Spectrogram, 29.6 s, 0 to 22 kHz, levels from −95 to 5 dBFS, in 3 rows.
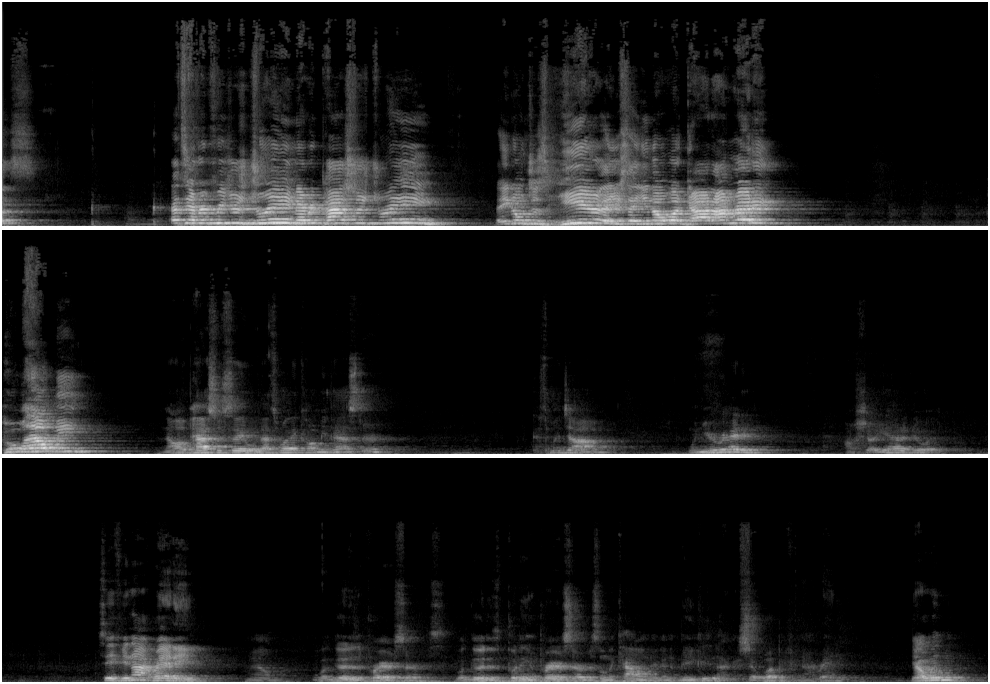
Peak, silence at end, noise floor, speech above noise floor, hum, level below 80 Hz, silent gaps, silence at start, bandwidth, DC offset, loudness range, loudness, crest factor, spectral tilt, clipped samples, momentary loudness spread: -2 dBFS; 0.25 s; -72 dBFS; 49 dB; none; -60 dBFS; none; 0 s; 15.5 kHz; under 0.1%; 21 LU; -20 LUFS; 22 dB; -4 dB/octave; under 0.1%; 26 LU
